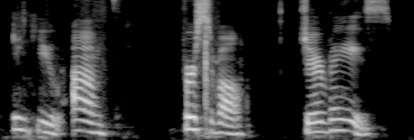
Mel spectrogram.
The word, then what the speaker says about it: Gervais: First of all, Gervais, Is that really how you say it? I've called it Jarvis my whole life. Jar- I think it's Jarvis. It's Jarvis and local. Local but it- vernacular. The Is, French connection.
